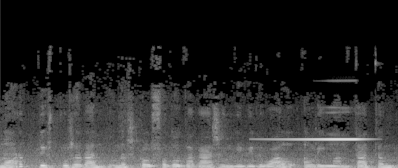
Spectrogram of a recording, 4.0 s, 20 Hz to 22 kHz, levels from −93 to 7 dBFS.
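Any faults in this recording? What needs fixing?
Loudspeaker feedback squeal runs from 2.49 to 3.83 s, just after "d'un escalfador de gas": the microphone picks up its own loudspeaker, and a single 3.8 kHz tone swells over about three quarters of a second to roughly 10 dB above the speech. Prevent it by lowering monitor gain, moving the microphone out of the loudspeaker's coverage, or notching 3.8 kHz.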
